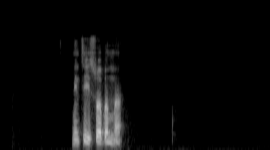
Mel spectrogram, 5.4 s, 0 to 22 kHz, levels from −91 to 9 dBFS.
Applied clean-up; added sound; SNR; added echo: neural mask model DeepFilterNet 3.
